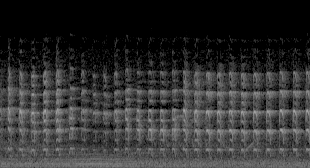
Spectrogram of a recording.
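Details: Eurasian three-toed woodpecker (Picoides tridactylus) in Estonia during nesting season gives a fast, steady run of high, buzzy chirps, about seven a second, with a faint lower hum underneath.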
